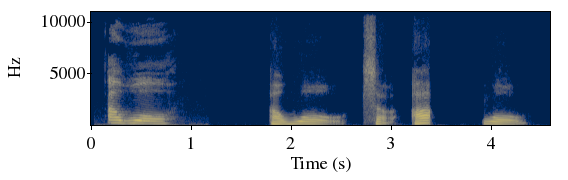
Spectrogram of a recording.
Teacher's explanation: It's a front vowel. It's very open, but it's short.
